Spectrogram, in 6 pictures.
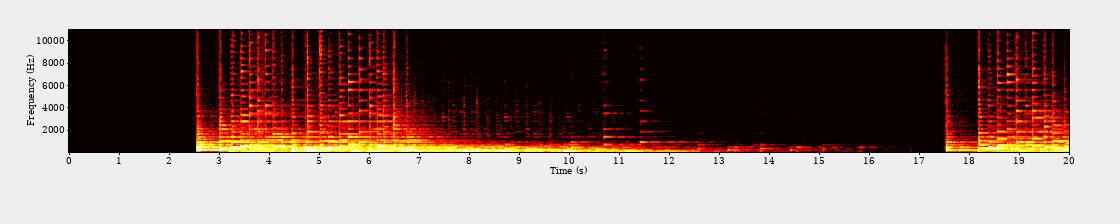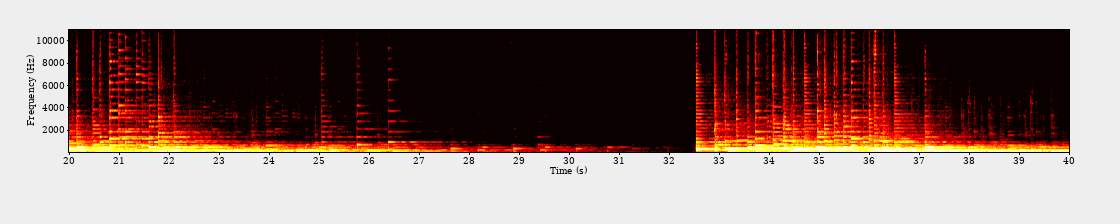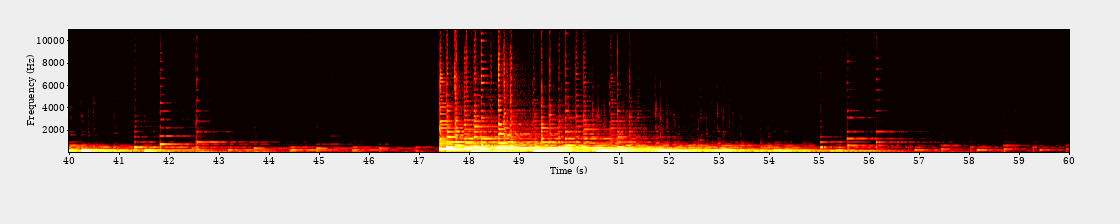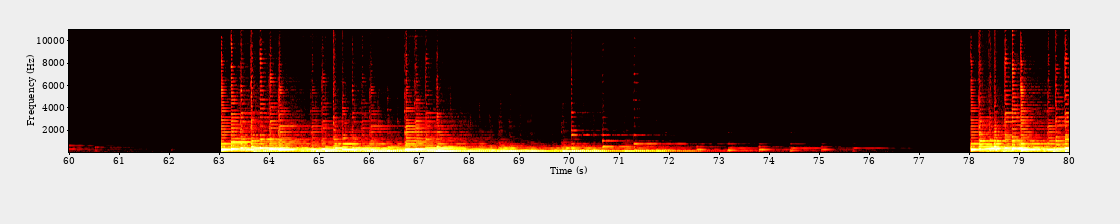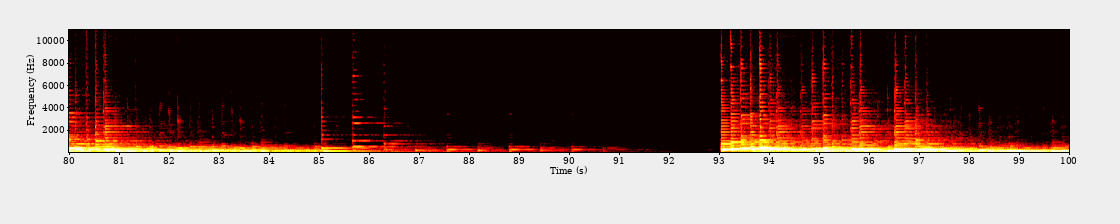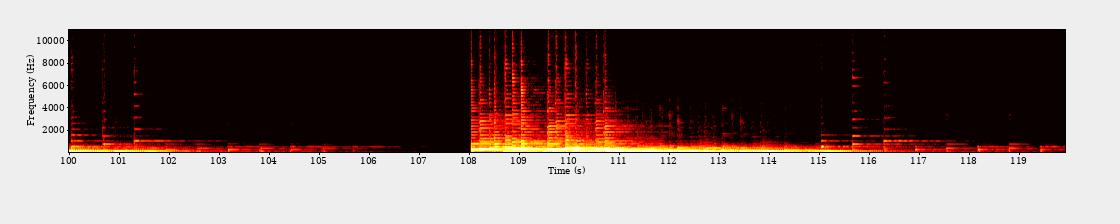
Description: reduced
